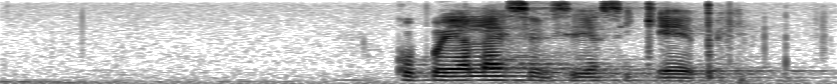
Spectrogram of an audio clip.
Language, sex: Southern Sotho, male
